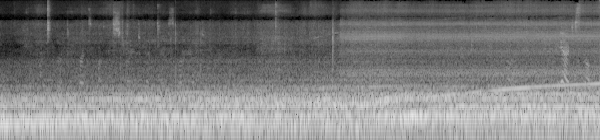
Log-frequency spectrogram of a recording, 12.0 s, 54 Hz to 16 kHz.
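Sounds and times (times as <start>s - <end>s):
turboprop engine rumble: 0.0s - 12.0s
engine whine rising in pitch: 6.5s - 12.0s.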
